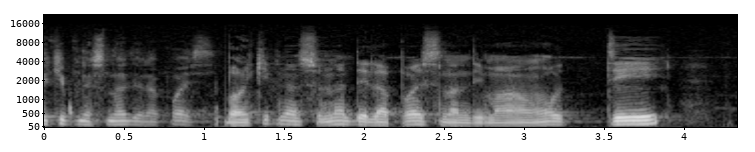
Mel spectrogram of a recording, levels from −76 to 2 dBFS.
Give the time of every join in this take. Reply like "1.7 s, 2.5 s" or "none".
1.0 s

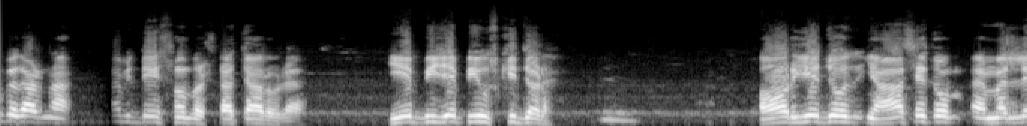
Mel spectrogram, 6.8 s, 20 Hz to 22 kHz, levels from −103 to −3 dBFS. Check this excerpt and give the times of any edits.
0.9 s

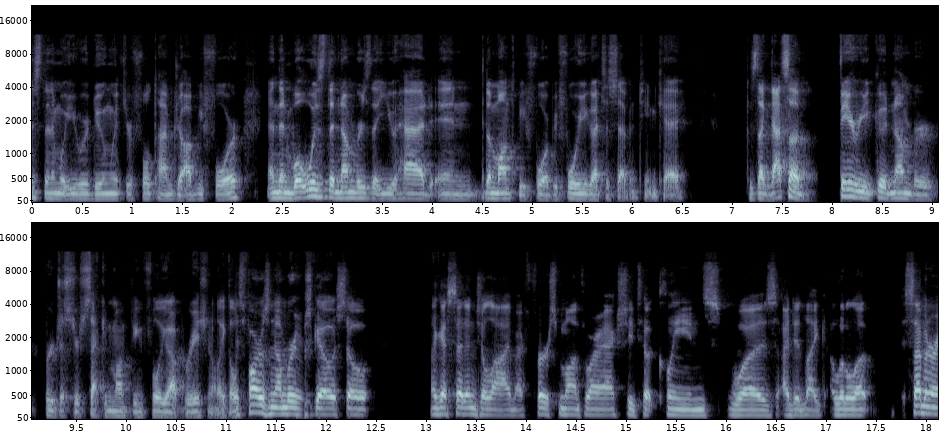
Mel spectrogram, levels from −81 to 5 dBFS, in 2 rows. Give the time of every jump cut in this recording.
11.1 s

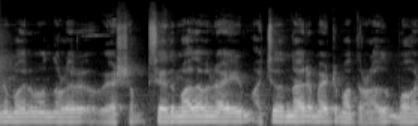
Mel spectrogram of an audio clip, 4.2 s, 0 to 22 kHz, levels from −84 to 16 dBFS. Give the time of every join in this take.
1.4 s

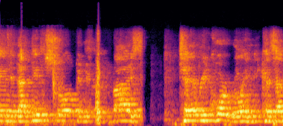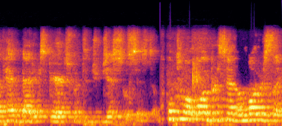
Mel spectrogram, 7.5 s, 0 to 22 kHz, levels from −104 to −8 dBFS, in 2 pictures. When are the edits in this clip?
5.9 s

